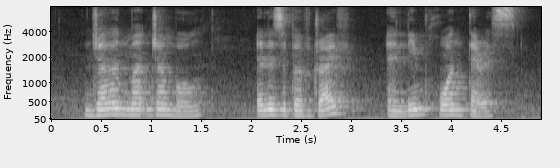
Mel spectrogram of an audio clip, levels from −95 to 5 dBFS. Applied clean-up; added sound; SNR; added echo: none; none; none; none.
